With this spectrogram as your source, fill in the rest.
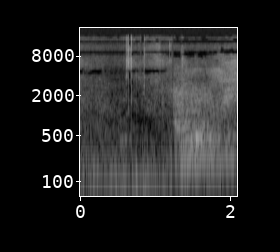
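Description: Metal dumbbells clank against a rack.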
